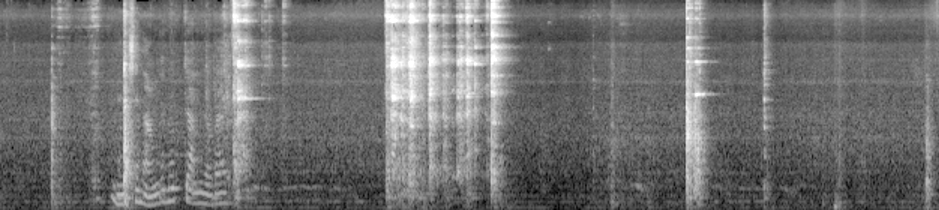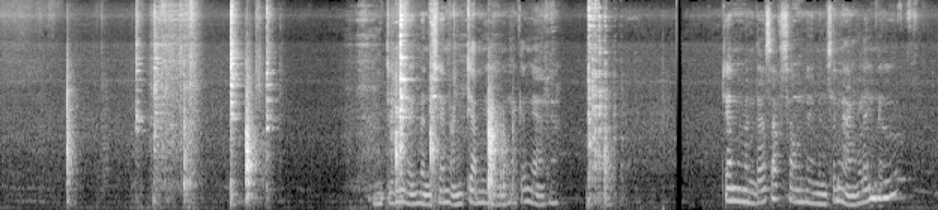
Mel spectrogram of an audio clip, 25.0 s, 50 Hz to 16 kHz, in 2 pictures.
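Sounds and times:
ceramic plates clinking: 5.2s - 6.9s.

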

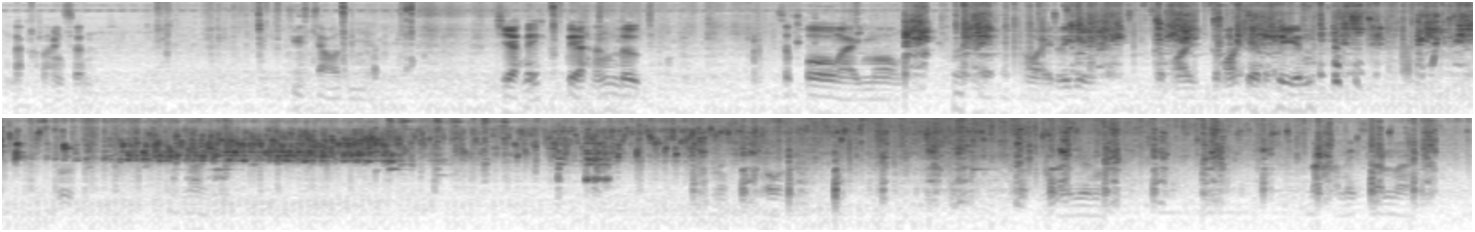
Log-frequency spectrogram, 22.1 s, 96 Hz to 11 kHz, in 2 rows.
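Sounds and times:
food sizzling in hot oil: 4.1s - 22.0s
spatula scraping a pan: 6.7s - 12.8s, 13.7s - 22.0s.

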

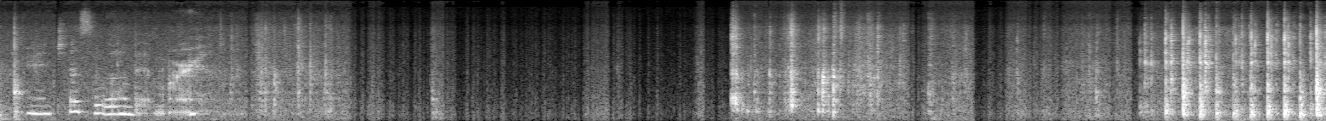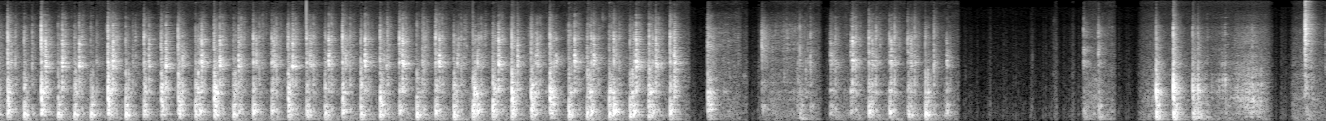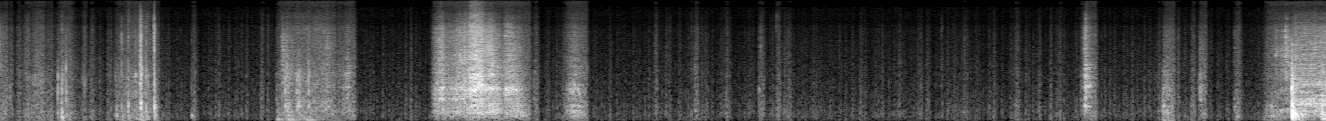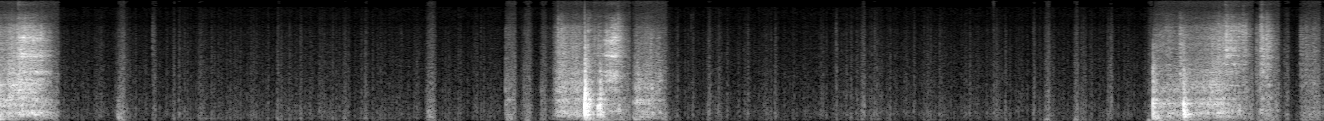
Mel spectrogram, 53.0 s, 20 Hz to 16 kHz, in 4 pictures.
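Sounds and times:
spoon stirring in plastic jug: 7.3s - 9.1s, 10.9s - 22.8s.

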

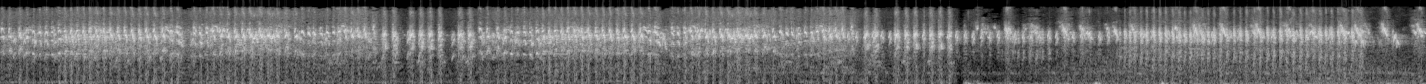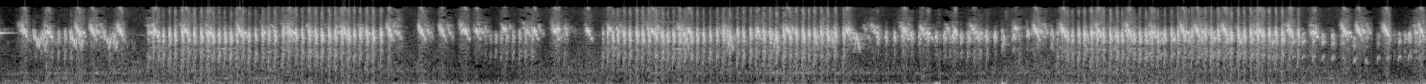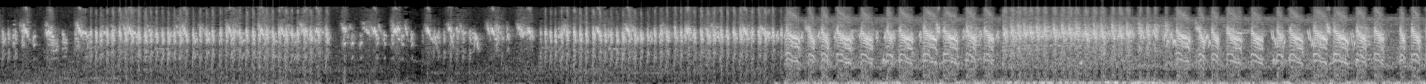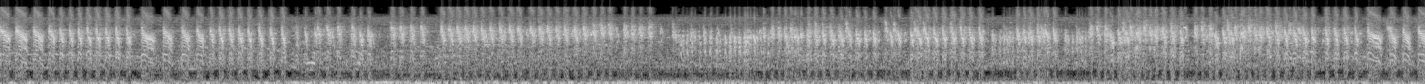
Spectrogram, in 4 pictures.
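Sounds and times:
sparrows chirping in chorus: 0.0s - 57.0s.

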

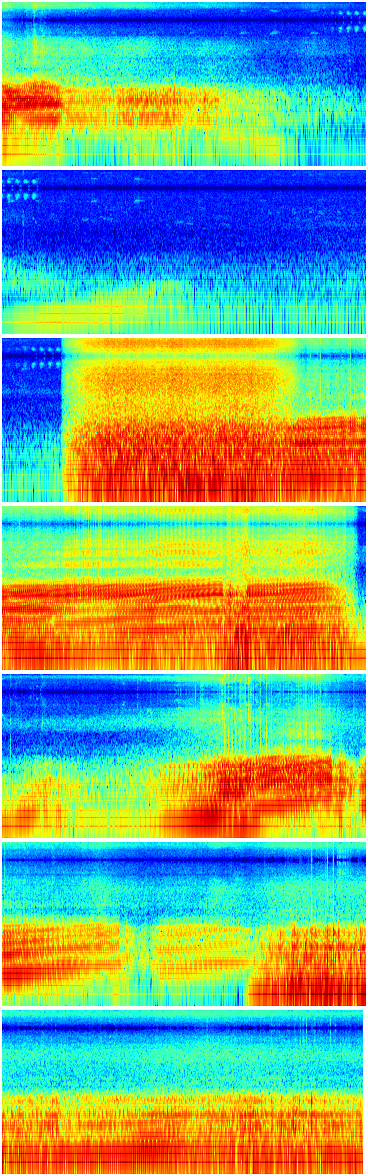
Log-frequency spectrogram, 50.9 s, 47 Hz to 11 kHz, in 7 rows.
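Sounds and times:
car engine accelerating hard: 0.0s - 5.6s, 15.8s - 50.9s.

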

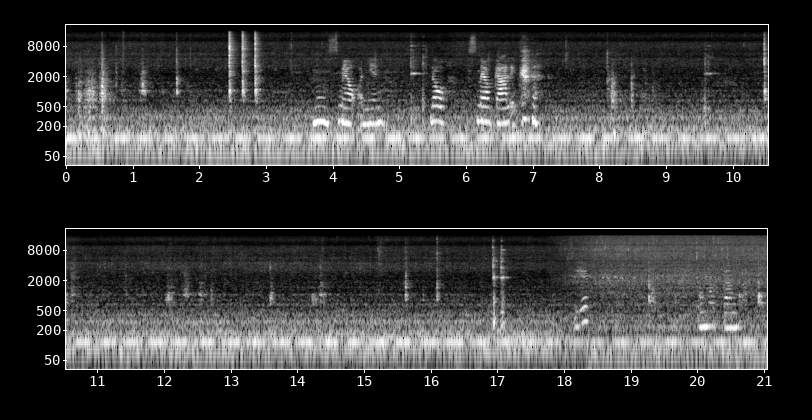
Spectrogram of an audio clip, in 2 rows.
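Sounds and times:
garlic sizzling in oil: 7.4s - 21.0s.

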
